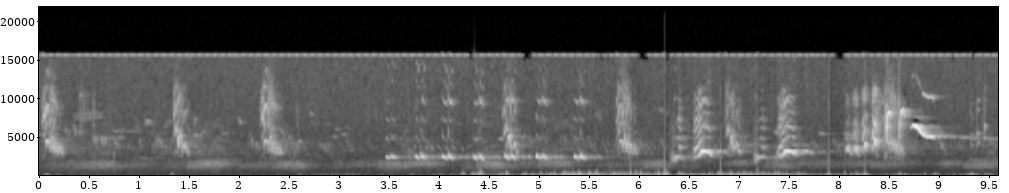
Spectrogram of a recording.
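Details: April 2012 song thrush at Campbeltown: one clear whistled note repeated about five times in a row among varied phrases, while heavy low rumbling noise covers the middle of the recording.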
